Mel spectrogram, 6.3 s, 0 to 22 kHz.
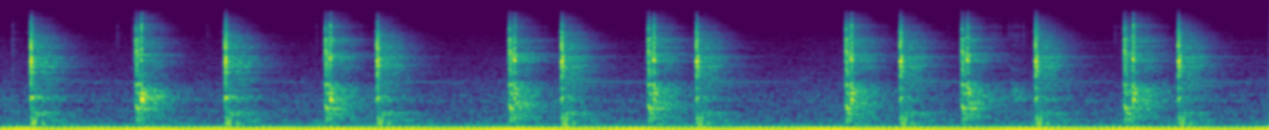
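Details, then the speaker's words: Craftsman GTS5000 mower (Kohler engine) electric PTO clutch bench-tested with makeshift battery wired to its plug: sharp clicks about twice a second, some in pairs, over low hum; clutch engages but struggles, sticking. "having a little bit of a hard time but it is engaging"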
